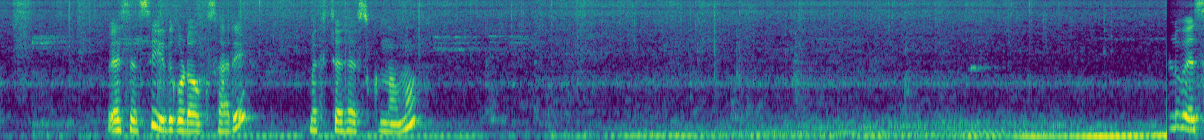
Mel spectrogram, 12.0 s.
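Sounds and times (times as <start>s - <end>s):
wooden spatula stirring: 0.0s - 11.2s
vegetables sizzling in oil: 0.0s - 12.0s
steady low hum: 5.9s - 11.7s.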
